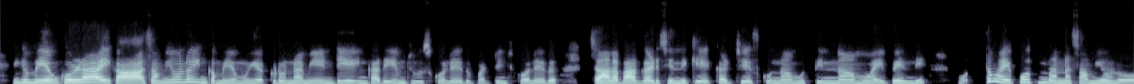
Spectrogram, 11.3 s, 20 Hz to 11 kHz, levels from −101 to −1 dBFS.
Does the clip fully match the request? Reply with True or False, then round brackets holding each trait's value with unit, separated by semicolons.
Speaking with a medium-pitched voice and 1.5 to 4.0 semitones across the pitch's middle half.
False (240 Hz; 3.4 semitones)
